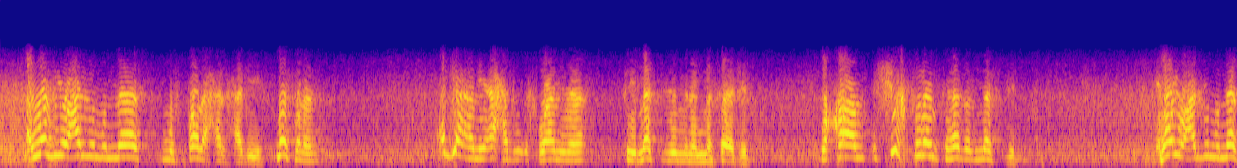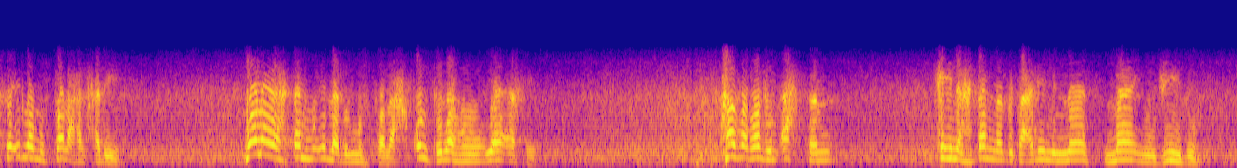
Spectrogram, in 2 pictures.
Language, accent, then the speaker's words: Arabic; Egypt; فتيات الان عندنا في مصر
